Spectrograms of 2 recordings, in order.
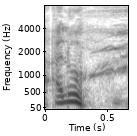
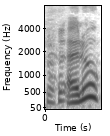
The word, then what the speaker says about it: ALO: Mais non, Halo, tu ça se prononces pas Halo. Si, comment veux-tu que je le prononce Hello, ça fait Halo. Voilà. Oui, mais non, mais ça se dit pas ça. Ah. Halo. Allô, quoi.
